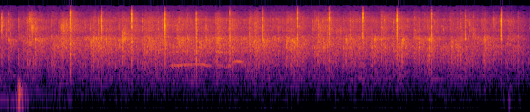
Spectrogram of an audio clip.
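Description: An audience applauds an arriving guest steadily for about five seconds, a dense wash of clapping hands with no talking, sustained at an even level from start to finish.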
